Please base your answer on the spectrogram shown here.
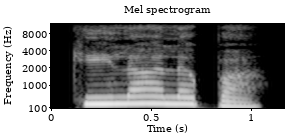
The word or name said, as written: ಕೀಲಾಲಪ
